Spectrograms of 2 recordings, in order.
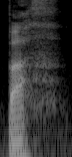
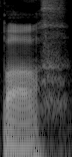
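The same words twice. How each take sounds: First: It has a northern English vowel. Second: It has a southern English vowel. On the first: This is how the speaker says it. "Some of my vowel sounds are still northern though. I say bath" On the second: This is not how the speaker says it. "and not bath"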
